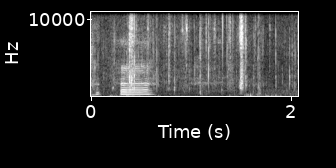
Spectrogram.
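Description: A woman's short voiced exclamation, then a few scattered sharp taps and knocks in the second half, the clearest about a second and a half in.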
